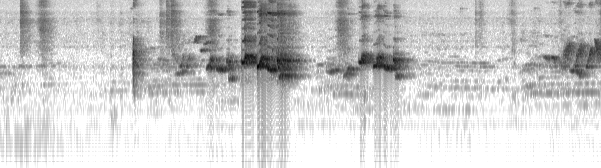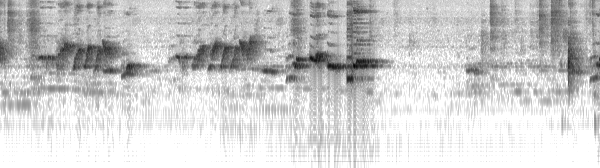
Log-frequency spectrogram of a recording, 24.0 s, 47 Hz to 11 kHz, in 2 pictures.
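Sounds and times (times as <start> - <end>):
bird singing bubbling phrases: 3.6 - 8.3, 12.8 - 19.8.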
